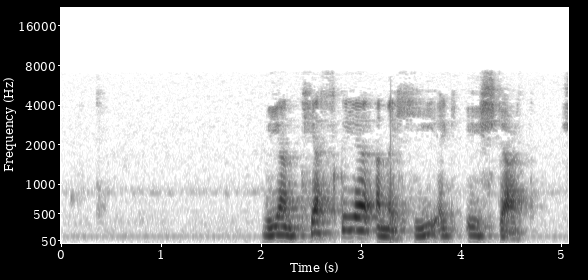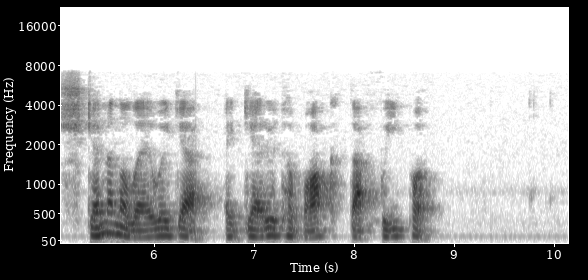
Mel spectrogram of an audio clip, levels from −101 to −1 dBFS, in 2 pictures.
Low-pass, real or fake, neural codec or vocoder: 7.2 kHz; real; none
